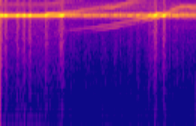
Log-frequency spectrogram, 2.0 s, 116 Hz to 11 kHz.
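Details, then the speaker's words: Castle Creations Cobra 10A ESC bench test: thin high whistle, roughly 8-13 kHz switching in startup range, then climbs as PWM rises to about 20-24 kHz plus commutation frequency; far quieter than other Castle controllers. "it pops up we get a little less on the ears which is probably going to be like 20 to 24K switching frequency and then the rest of what we hear is going to be commutation frequency so far far quieter than other Castle controllers"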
